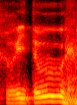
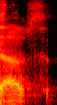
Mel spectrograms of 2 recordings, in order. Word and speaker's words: Ridout: Yeah, people think it's Ridout, like French, or the other one I get is Ridout, but it's Ridout? actually Ridout, it's pronounced. Ridout.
